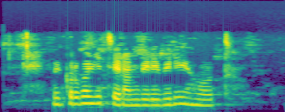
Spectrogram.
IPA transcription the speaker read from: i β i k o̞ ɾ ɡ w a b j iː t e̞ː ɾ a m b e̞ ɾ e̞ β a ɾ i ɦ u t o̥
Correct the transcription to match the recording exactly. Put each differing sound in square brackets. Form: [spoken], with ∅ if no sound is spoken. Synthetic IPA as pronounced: i β i k o̞ ɾ ɡ w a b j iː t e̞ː ɾ a m b e̞ ɾ e̞ β [i] ɾ i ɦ [o] t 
